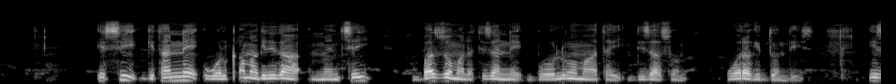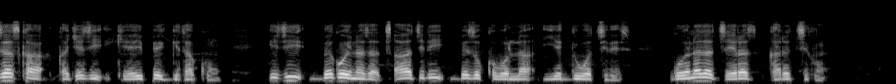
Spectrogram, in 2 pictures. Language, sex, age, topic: Gamo, male, 18-24, agriculture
